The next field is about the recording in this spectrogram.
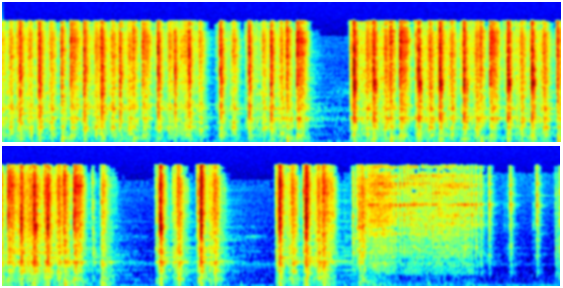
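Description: Someone types a quick note on a typewriter, rapid clacking keystrokes in bursts separated by short pauses, ending in a steadier mechanical rattle.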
